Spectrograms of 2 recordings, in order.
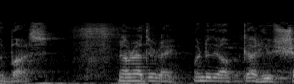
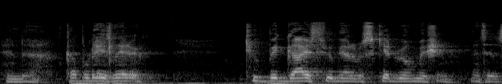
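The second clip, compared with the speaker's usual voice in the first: ordinary talk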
